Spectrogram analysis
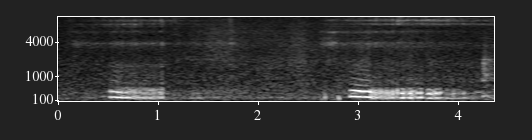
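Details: Snoring in a sleeping Labrador puppy: two soft, rattling snores a few seconds apart in a quiet room, each a low fluttering noise on a breath.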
